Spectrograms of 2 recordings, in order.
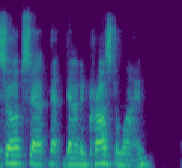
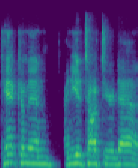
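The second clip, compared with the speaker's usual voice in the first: put-on stern voice. Retelling how a visitor at the door refused to come in: imitating a stern reply. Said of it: "really sternly".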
